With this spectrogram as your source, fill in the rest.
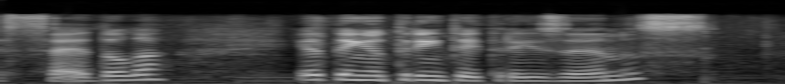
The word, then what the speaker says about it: Sedola: nome é cédula não tem acento então todo mundo fala cedo aula mas é cédula eu tenho 33 anos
